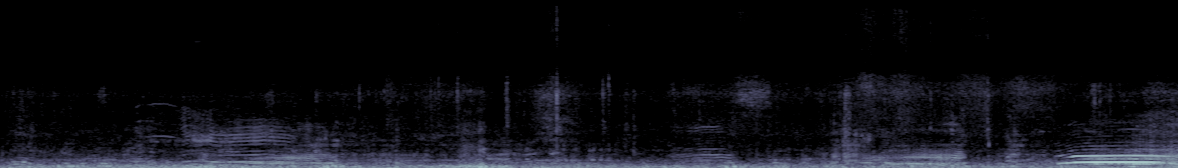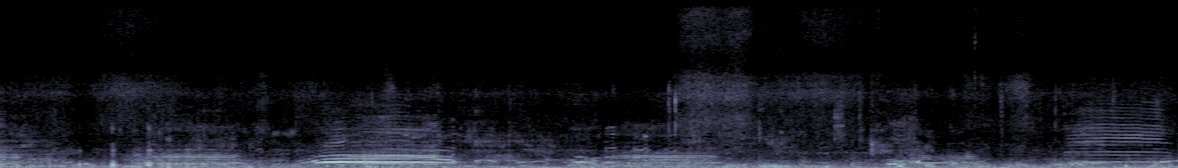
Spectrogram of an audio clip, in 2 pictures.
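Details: Several sea lions in the Beagle Channel at Ushuaia give deep, moaning, growly, Chewbacca-like calls that overlap, with louder drawn-out bellows standing out.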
